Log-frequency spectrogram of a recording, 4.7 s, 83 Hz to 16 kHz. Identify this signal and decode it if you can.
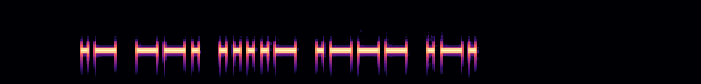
Morse code, heard as a keyed tone, about 31 wpm, 700 Hz. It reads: AG4JR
